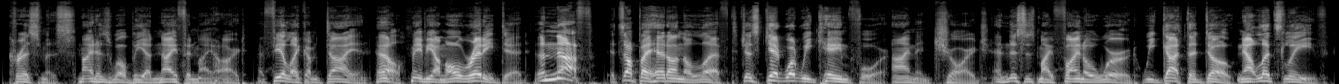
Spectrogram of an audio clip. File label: TOUGH GUY; animation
